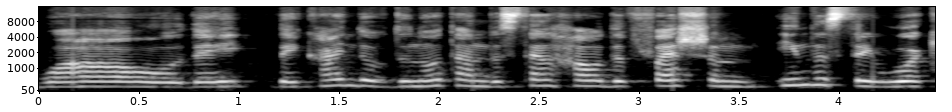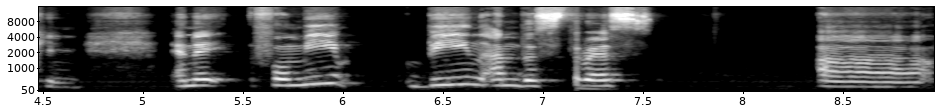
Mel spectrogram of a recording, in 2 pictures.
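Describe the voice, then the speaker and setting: Spoken at a very slow pace with a Russian accent, this voice shows ordinary pitch variation. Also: woman. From Russia, Moscow. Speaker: entrepreneur. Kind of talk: interview. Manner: halting.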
